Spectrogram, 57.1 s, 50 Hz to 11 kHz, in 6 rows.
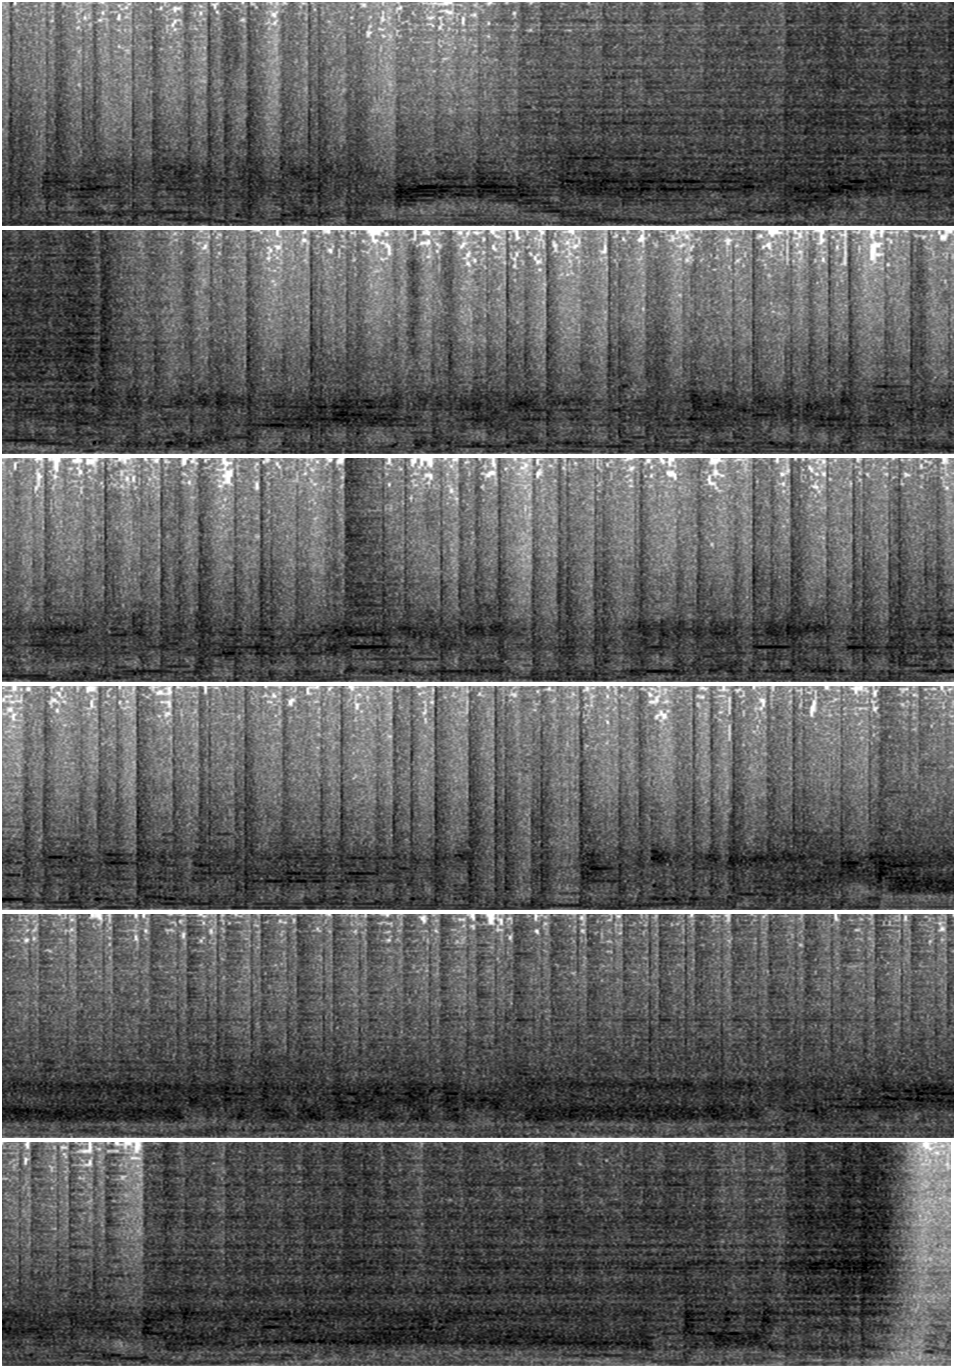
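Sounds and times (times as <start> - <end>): drum kit: 0.0 - 56.9
rock band playing: 0.0 - 56.9
electric guitar: 0.0 - 57.0
person singing: 0.0 - 57.0.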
